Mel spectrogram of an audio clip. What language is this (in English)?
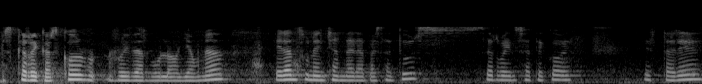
Basque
